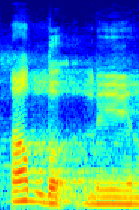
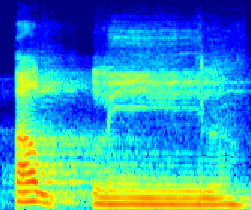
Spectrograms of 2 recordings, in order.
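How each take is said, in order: First: The middle consonant is released with a bouncing echo. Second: The middle consonant is held without an echo. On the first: The speaker calls it wrong. "itu memantul berarti salah" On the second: The speaker calls it right. "Harusnya dibaca dot itu tanpa pantulan"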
